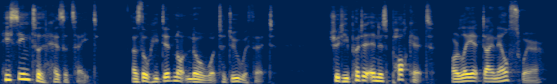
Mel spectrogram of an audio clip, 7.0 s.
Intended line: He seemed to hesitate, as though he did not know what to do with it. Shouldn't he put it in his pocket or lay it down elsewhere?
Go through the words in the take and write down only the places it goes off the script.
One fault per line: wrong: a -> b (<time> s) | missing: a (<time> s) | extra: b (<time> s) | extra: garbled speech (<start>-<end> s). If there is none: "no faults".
wrong: Shouldn't -> Should (4.1 s)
